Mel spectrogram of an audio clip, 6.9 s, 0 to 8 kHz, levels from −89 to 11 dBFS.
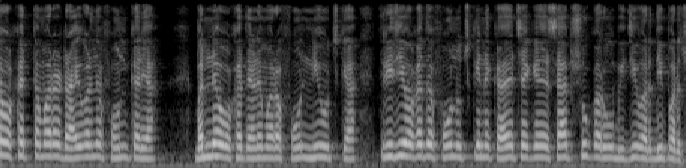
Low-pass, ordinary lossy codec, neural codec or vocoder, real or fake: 7.2 kHz; none; none; real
